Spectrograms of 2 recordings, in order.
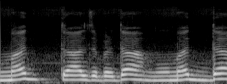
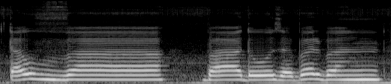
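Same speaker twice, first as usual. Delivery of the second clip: ordinary delivery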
